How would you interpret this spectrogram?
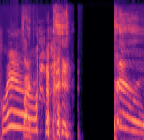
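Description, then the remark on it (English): A person's voice imitates an angry cat, with loud, drawn-out yowls broken by harsh hissing, spitting bursts, then a brief silence before another falling yowl. “the exact sound of, like, a cat when it sees another cat it doesn't like.”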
